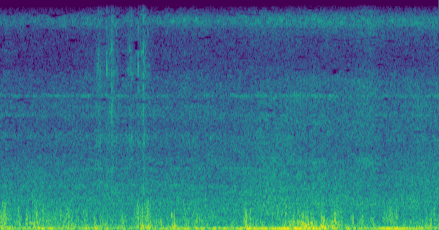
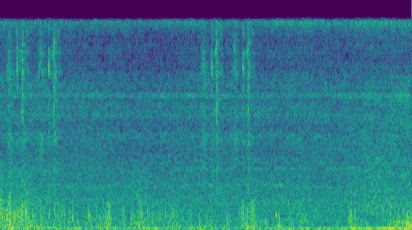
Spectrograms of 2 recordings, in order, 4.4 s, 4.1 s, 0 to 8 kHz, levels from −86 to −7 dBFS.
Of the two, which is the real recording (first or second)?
first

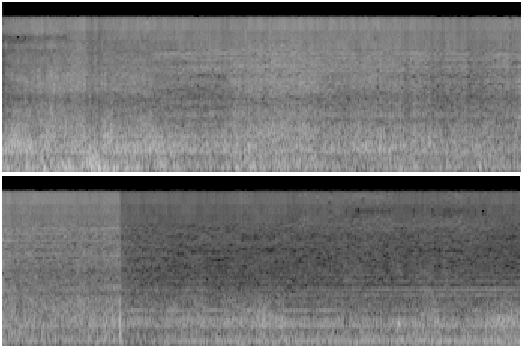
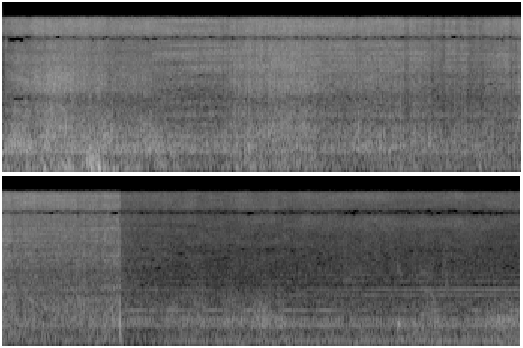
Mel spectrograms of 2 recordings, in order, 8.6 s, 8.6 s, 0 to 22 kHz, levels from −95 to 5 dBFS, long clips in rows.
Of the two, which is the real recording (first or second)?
second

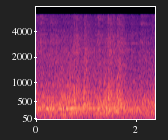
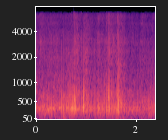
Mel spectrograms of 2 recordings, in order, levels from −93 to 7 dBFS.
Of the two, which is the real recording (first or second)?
first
